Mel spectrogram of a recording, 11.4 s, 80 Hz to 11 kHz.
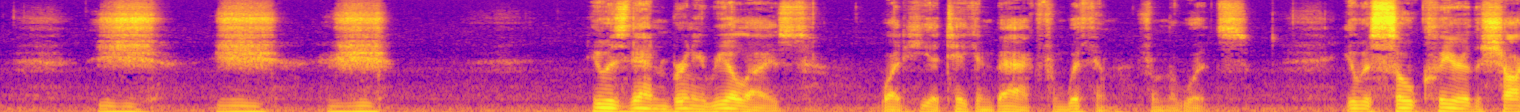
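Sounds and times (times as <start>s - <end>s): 
speech: 0.7s - 2.1s, 4.4s - 9.4s, 10.1s - 11.4s
person imitating loud raspy heavy breathing: 0.8s - 2.9s.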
